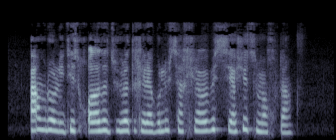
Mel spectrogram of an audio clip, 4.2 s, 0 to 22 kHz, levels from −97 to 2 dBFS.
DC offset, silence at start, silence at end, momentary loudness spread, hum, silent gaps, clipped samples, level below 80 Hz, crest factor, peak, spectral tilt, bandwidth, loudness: under 0.1%; 0.4 s; 0.55 s; 10 LU; none; none; under 0.1%; -82 dBFS; 22 dB; -6 dBFS; -2.5 dB/octave; 11.5 kHz; -26 LUFS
